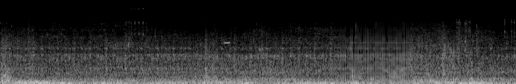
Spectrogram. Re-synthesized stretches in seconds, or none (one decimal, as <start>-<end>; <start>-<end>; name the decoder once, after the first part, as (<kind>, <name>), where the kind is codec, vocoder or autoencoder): 3.4-4.1 (vocoder, BigVGAN v2)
